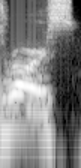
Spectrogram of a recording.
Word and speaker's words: RAW: Yeah, the rolly papers that Chris is using now are known as Roars. Where? – In Queens, in Brooklyn, it's spelled R-A-W, but I know people that that word is raw, but roar. The way they say it, roar.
